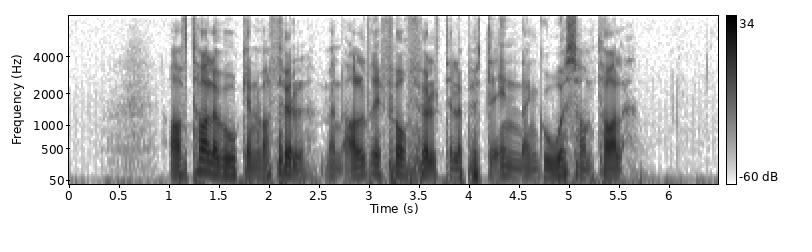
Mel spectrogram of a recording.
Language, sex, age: Norwegian, male, 25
